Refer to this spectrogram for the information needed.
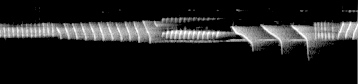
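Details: Gloster canary singing, a recording for teaching young canaries: a long rapid high trill, then a steady whistled note and three sharp descending swoops, closing with another trill.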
